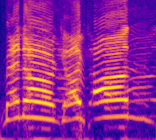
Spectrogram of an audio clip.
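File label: german attack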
